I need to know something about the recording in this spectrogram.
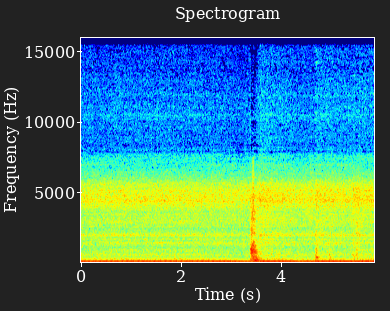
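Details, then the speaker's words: Honda S2000 idling after replacing the melted number-one coil pack; steady, even idle with a smooth low hum, no misfire stumble or ticking; car sounds normal now; normal idle. "car sounds normal now"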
